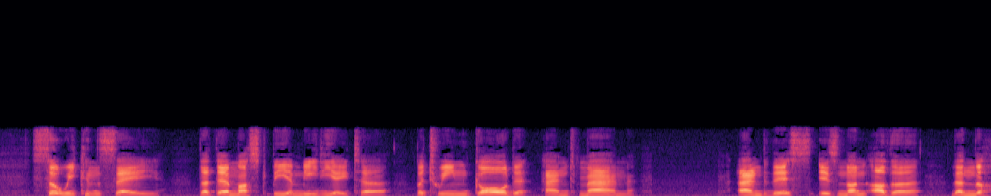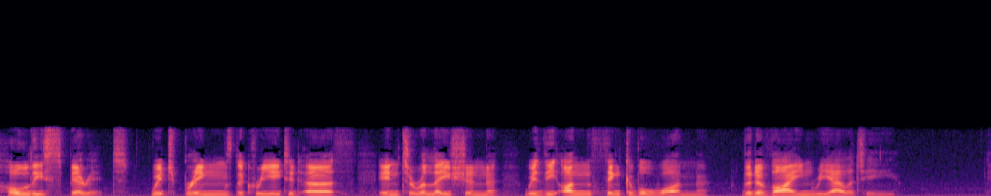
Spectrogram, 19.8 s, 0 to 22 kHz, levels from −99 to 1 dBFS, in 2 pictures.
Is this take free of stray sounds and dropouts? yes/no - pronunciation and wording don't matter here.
yes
